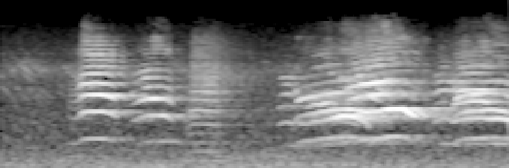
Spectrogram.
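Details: Peacock making loud noises from a roof: nasal, harmonic wailing calls in short bursts, then a longer drawn-out rising and falling cry.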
